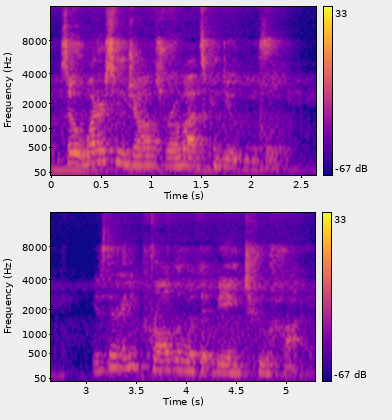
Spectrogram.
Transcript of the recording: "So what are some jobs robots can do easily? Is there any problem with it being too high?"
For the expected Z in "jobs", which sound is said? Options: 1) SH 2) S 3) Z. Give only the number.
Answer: 3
